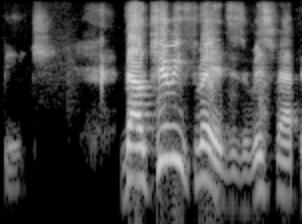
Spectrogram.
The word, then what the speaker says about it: Valkyrie: Stop. It's Valkyrie. – It's actually not. They actually tweeted us. – Yeah, they tweeted us and said we were saying it right.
